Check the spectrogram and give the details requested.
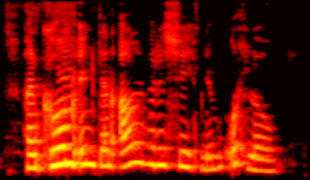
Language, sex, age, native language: Icelandic, female, 12, Icelandic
